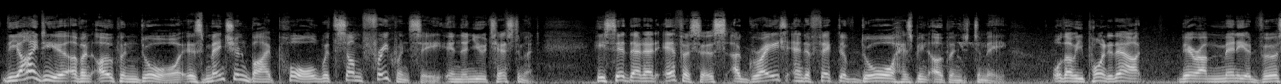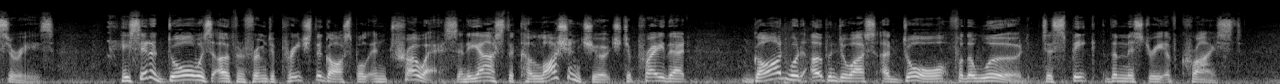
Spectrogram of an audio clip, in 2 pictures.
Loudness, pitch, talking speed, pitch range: -17 LUFS, 135 Hz, 185 wpm, 120-160 Hz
